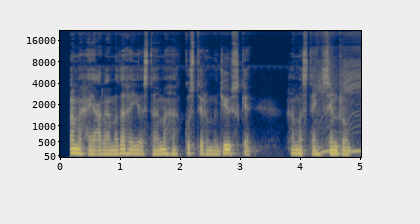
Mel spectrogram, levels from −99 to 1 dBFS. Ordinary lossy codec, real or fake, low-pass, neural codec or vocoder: none; real; none; none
